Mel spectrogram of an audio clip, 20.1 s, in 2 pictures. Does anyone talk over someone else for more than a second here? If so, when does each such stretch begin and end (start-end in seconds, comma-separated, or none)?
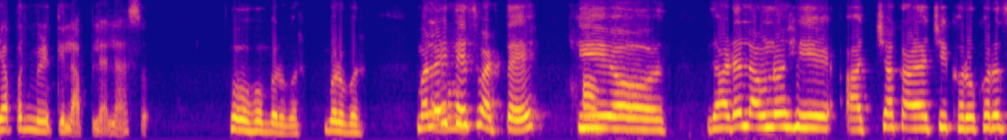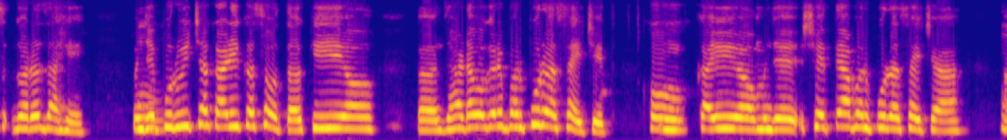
none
